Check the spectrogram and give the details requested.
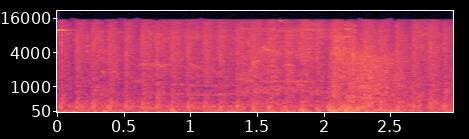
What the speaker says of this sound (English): Anti-air artillery!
